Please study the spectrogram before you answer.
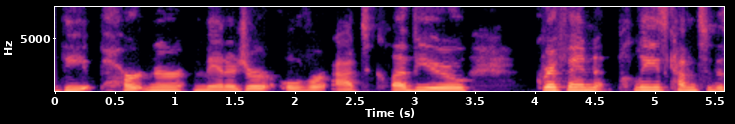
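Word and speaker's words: Klaviyo: get CLE we get cleu kind of just depends where on the globe you are how you pronounce but you're you're right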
